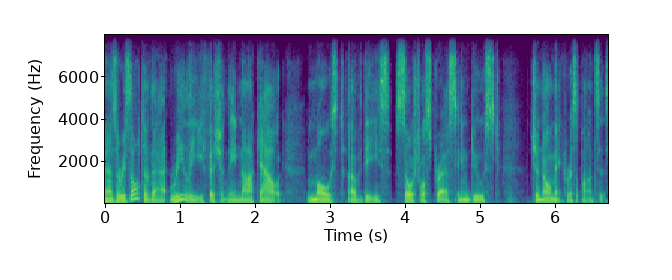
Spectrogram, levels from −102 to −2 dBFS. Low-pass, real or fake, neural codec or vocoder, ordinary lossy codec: 7.2 kHz; fake; codec, 16 kHz, 4 kbps, FunCodec, trained on LibriTTS, 50 frames a second; Opus, 16 kbps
